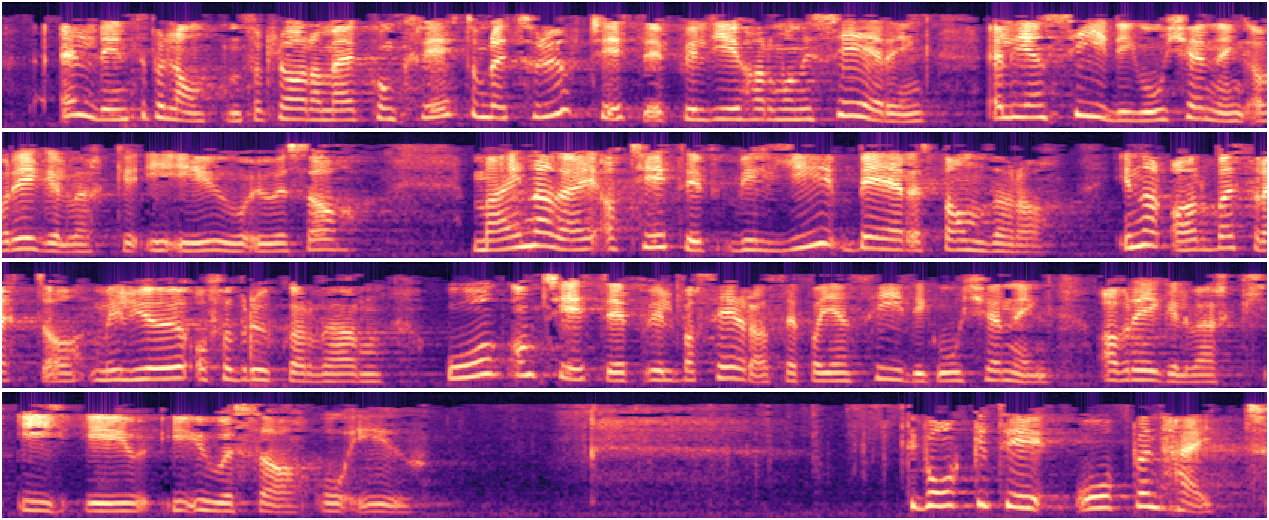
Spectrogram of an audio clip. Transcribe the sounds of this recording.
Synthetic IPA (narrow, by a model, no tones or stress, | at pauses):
ʔɛlːəd̪ɛɪnt̪əpʰɔlɑnt̪n̩fɔɾkʰlɑːɾəmɛɡ̚kʰʊŋkʰɾeːt̪ɔmd̪æɪt̪ʰɾʉːɾt̪ʰiːt̪ʰɪpːʋɪljiːɦɑɾmʊnɪseːɾɪŋ | ʔɛləɾjɛnsiːd̪ɪɡuːçɛnːɪŋʔɑ̰ʋɾeːɡəlʋæɾkəʔɪʔeːʉːɔʔʉːɛsɑː | mæɪnəd̪æɪʔɑ̰t̪ʰːiːt̪ʰɪpːʋɪljiːbeːɾəst̪ɑnd̪ɑɾɑ | ʔɪnːɔɾʔɑɾbæɪsɾɛt̪ʰːɑmɪljøːʔofɔɾbɾʉːkɑɾʋæːɾn̩ | oːɡɔmt̪ʰiːt̪ʰɪpʋɪlbɑseːɾɑsæɪpʰɔjɛnsiːd̪ɪɡuːçɛnɪŋʔɑ̰ʋɾeːɡəlʋæɾkʔɪɪʉːɛsɑːʔɔʔeːʉː | t̪ʰɪlbɑːkət̪ʰɪloːpənhæɪt̪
